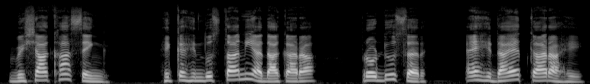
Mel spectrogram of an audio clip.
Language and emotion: Sindhi, neutral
